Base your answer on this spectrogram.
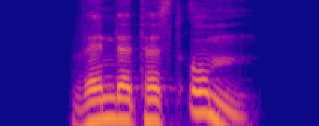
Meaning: inflection of umwenden: 1. second-person singular preterite 2. second-person singular subjunctive II
- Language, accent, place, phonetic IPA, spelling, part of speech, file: German, Germany, Berlin, [ˌvɛndətəst ˈʊm], wendetest um, verb, De-wendetest um.ogg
